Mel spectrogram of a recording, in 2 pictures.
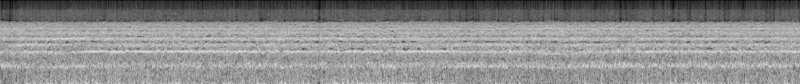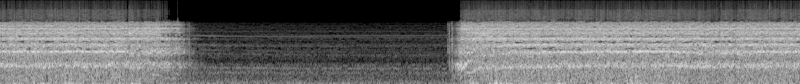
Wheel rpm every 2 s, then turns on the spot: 230, 230, 230, 230, 160, 0, 150, 230.
none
